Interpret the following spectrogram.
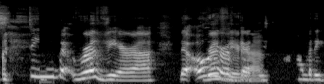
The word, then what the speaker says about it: Rivera: say his name and she said rivera and i said okay just making sure you know how to say his name and then she says steve riviera not once but twice okay it's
